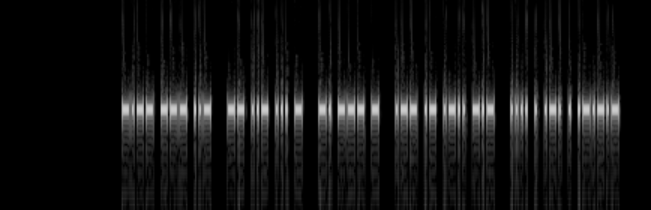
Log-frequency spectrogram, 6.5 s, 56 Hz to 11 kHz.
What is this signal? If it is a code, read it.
Morse code, heard as a keyed tone, about 53 wpm, 700 Hz. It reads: YOU MUST NOT WALK HERE.
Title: Sentences from Top 1000 Words - Review Part 1 - 50wpm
